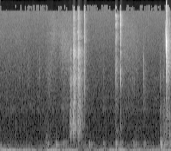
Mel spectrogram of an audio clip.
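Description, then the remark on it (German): Someone typing on a computer keyboard while looking something up online, with irregular bursts of quick key clicks and short pauses in between, ending in a sharper click; no one speaks. “Ihr hört die Tastatur.”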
